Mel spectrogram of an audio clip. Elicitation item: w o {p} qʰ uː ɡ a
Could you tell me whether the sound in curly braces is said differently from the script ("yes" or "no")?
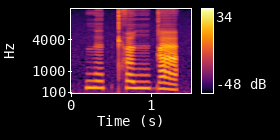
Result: no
